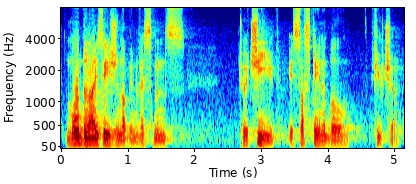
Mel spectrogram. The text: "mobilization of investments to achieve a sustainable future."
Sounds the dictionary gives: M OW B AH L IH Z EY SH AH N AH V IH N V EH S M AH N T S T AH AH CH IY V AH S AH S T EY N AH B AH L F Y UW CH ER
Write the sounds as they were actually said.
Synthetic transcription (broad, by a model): M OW B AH L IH Z EY SH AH N AH V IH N V EH S M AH N T S T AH AH CH IY V AH S AH S T EY N AH B AH L F Y UW CH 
